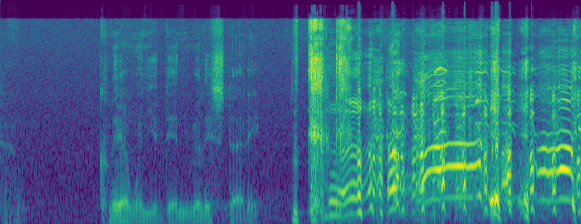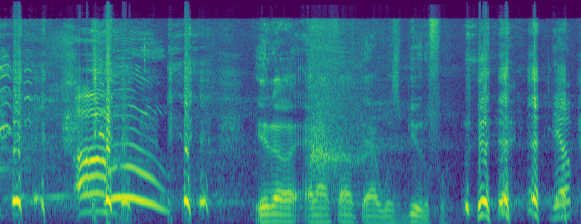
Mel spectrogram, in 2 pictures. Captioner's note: laughter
